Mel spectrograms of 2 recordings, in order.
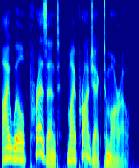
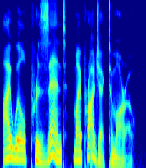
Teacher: action equals stress on the second part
